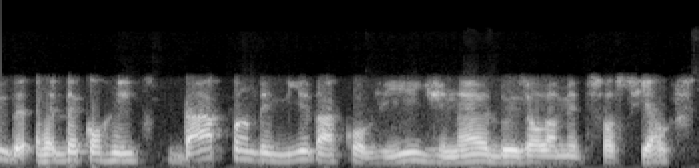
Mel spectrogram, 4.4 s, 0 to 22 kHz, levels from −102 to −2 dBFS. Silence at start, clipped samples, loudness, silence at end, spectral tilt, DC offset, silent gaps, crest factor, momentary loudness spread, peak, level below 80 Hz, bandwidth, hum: 0 s; under 0.1%; -20 LUFS; 0.05 s; -9.5 dB/octave; under 0.1%; none; 16 dB; 6 LU; -4 dBFS; -62 dBFS; 4.2 kHz; none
